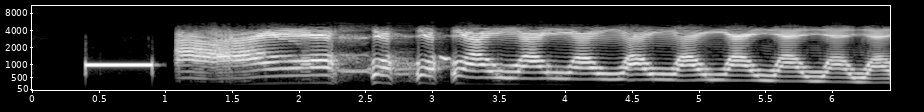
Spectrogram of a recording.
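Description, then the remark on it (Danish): A single short, steady answering machine beep on the Nationen phone line sounds clearly, followed right away by a loud, drawn-out wailing, cat-like yowl that wavers in pitch for several seconds. “Læg venligst din holdning efter bippet.”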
